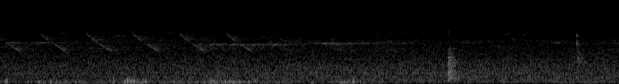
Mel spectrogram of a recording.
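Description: Faint outdoor background: a bird calling a quick run of about seven down-slurred whistles, with a thin steady high tone, then a single light knock about four and a half seconds in.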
